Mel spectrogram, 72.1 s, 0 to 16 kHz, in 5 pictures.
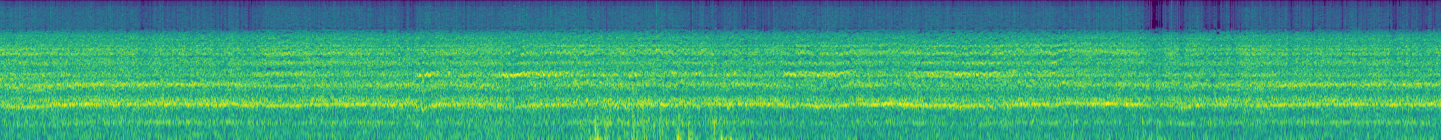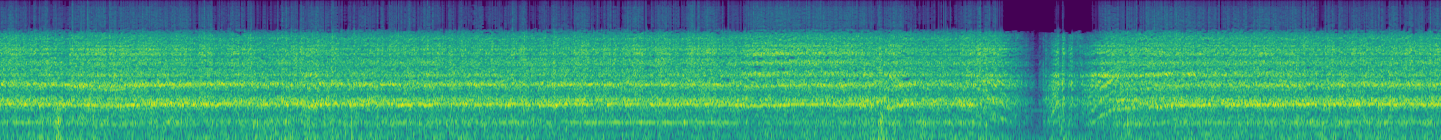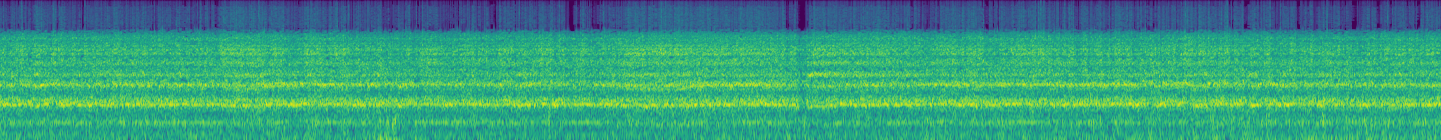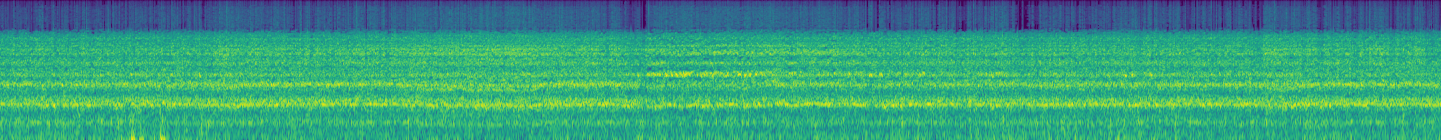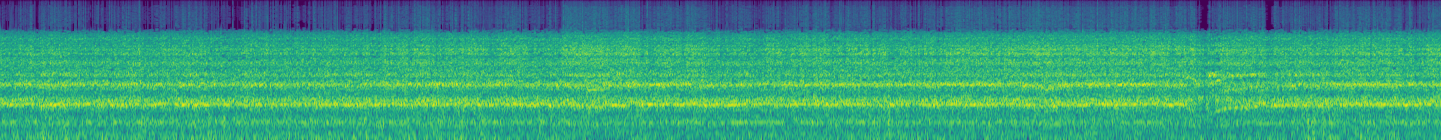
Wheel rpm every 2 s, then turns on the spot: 220, 230, 220, 220, 220, 230, 220, 230, 230, 240, 230, 230, 100, 230, 230, 230, 230, 230, 230, 230, 230, 230, 230, 230, 220, 220, 230, 230, 230, 240, 230, 230, 230, 230, 210, 220.
none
